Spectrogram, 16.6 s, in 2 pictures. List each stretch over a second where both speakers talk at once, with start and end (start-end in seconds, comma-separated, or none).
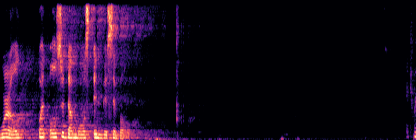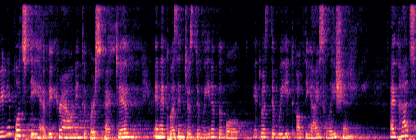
none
